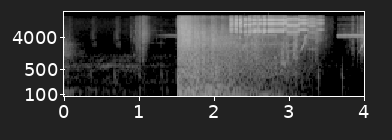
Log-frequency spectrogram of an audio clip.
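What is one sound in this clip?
A weapon clicks as it is switched and reloaded.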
